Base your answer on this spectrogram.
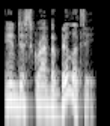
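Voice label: "indescribability", British English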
